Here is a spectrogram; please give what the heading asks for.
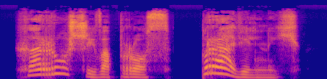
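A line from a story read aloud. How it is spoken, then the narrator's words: Woman speaking through teeth. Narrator (Russian): процедила женщина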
